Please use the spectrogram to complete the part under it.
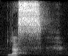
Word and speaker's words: lass: But here it is written with an SZ too, just like in Lass, which is also a short A sound. Lass.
